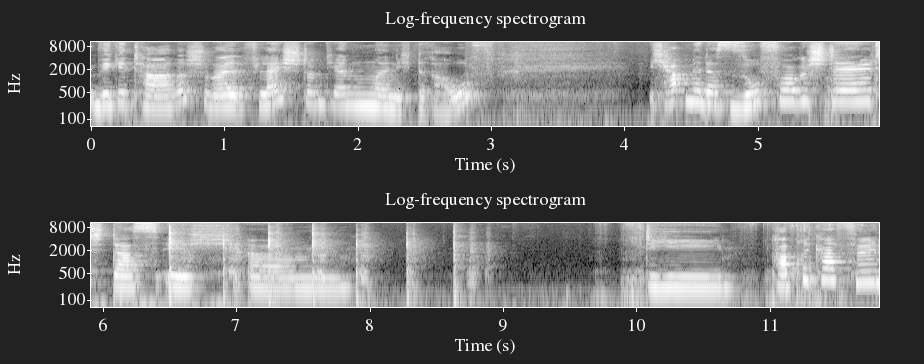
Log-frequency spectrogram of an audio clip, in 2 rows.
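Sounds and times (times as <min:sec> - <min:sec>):
speech: 0:00.0 - 0:03.3, 0:04.2 - 0:08.1, 0:10.1 - 0:11.8
knife chopping spring onions on a cutting board: 0:06.4 - 0:09.0, 0:09.6 - 0:11.7.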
